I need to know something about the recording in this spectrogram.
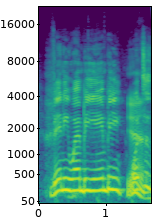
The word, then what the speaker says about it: Wembanyama: I want to get piped by Victor Wembanyama. Is that his name? Vinnie Wembanyama? What's his name? Yeah, you're saying it right, I think. No, Wembanyama.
